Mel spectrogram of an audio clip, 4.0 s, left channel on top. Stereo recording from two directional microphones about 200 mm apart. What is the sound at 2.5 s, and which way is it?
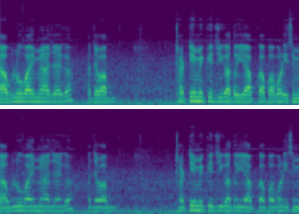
Speech, 55° left (ahead or behind).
